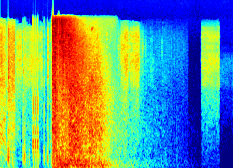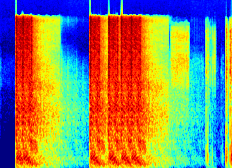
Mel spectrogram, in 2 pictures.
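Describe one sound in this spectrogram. A heavy mounted machine gun fires loud bursts.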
